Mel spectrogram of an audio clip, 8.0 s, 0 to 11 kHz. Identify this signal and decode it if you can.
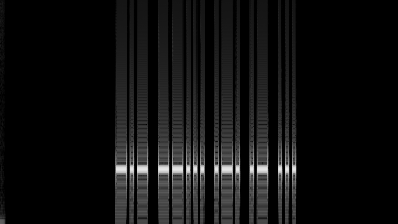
Morse code, heard as a keyed tone, about 17 wpm, 700 Hz. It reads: K7RAS
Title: USA Call Signs - 5 Characters - 17wpm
